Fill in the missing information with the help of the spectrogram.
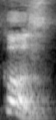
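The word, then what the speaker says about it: cause: কেন তখন তাহার উচ্চারণ এ ইউ একসাথে থাকলে ও হবে এ ইউ এর উচ্চারণ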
